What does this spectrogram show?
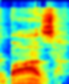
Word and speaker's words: Boss: Boss Bottled Elixir, Boz Bottled Elixir is the right way to say it when you're involved, sir.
